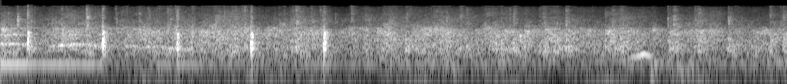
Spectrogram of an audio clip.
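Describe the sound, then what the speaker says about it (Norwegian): An audience at a live talk show in Bergen breaks into applause, a dense steady wash of many hands clapping through the whole stretch, with a few sharper claps standing out near the start and faint voices mixed in. "En liten applaus for de"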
